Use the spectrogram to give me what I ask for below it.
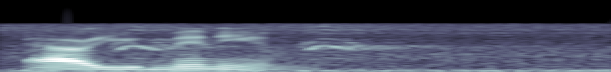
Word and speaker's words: aluminium: Is that like aluminum? Aluminium. Well, that's how the Brits say it.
